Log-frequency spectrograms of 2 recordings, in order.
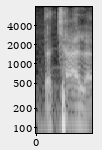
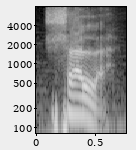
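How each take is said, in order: First: The name starts with a T sound. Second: The name starts with a plain SH sound. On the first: "ya le dicen T'Challa, así" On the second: "se pronuncia Shala, porque la T era silenciosa"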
